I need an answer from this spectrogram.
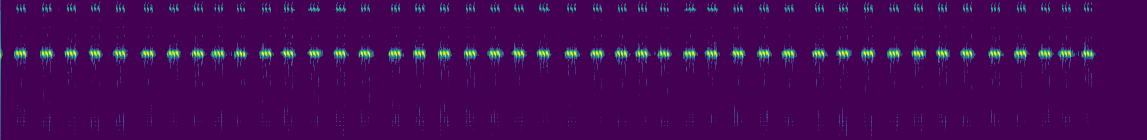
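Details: Rat-repelling cricket sound: a continuous train of piercing, evenly timed chirps, roughly four each second, clear and loud against total silence.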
